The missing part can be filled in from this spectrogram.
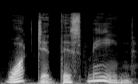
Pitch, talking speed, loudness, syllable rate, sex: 115 Hz, 175 wpm, -16 LUFS, 3.2 syllables/s, male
